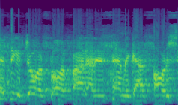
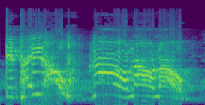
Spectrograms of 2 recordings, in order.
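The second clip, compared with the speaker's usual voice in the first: excited shout; 13 semitones higher, much slower than usual. Acted. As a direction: shout it like you won big. Celebrating the payout.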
